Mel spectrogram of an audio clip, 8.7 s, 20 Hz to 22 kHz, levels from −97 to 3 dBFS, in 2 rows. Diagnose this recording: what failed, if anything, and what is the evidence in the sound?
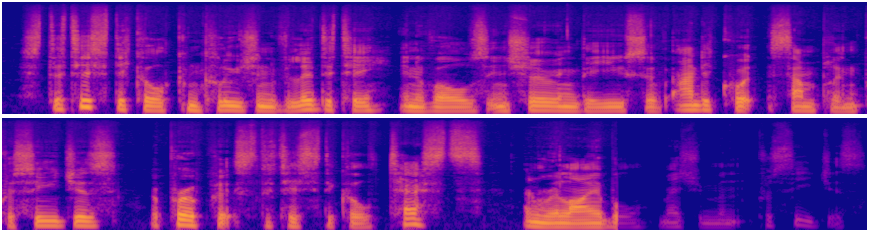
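From 7.41 s to 8.65 s the speech falls by about 28 dB and turns faint, with the centred voice almost gone. This is one channel inverted: with one side's polarity reversed, everything common to left and right cancels when the pair is summed to mono, leaving only their small difference. The likely cause is a polarity swap in the analogue wiring, such as reversed conductors on one leg.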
